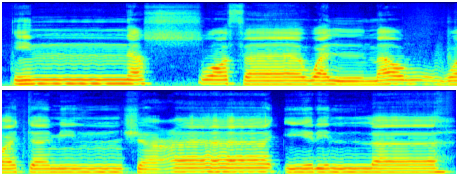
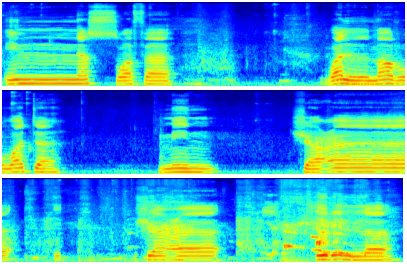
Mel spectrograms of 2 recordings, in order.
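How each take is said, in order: First: It is read smoothly in one breath. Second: It breaks off and repeats a word.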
